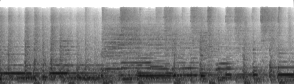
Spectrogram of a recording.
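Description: Live band playing an instrumental passage: a drum kit keeps a steady beat under electric guitar and bass guitar notes, with no vocals.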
